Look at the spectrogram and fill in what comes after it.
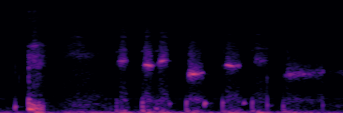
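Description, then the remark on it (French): Someone whistles a short tune: a string of brief, breathy notes, starting and stopping unevenly, ending on one longer held tone. Nobody talks. “Tiens, j'arrive à siffloter.”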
